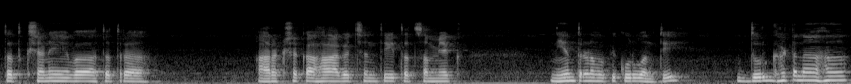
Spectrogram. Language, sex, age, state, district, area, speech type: Sanskrit, male, 30-45, Karnataka, Uttara Kannada, rural, spontaneous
